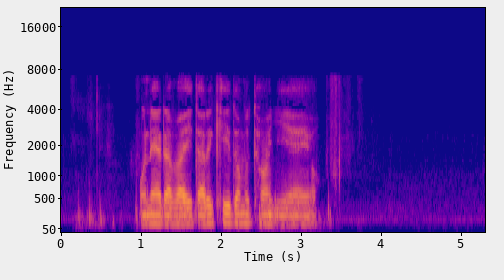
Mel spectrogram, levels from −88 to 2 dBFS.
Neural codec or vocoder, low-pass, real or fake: none; 7.2 kHz; real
